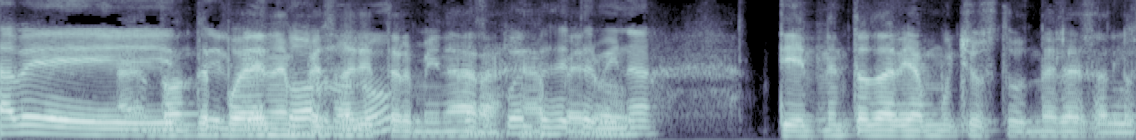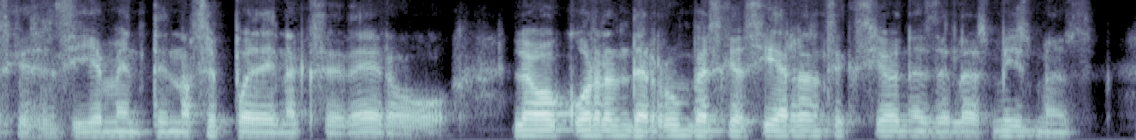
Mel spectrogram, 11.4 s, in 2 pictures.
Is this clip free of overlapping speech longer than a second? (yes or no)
no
